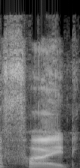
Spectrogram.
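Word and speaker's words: fight: आई जीएसटी है तो इसे हम लोग पढ़ते हैं फाइट क्या पढ़ते हैं फाइट पढ़ते हैं क्योंकि यहां पर जीएच जो है साइलेंट है ठीक है तो फाइट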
